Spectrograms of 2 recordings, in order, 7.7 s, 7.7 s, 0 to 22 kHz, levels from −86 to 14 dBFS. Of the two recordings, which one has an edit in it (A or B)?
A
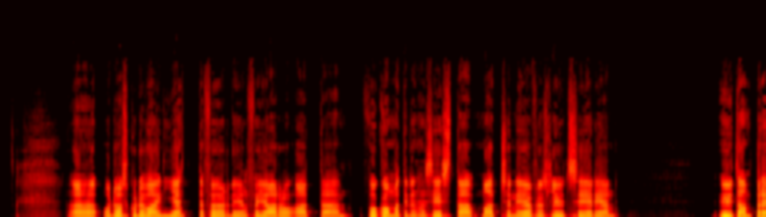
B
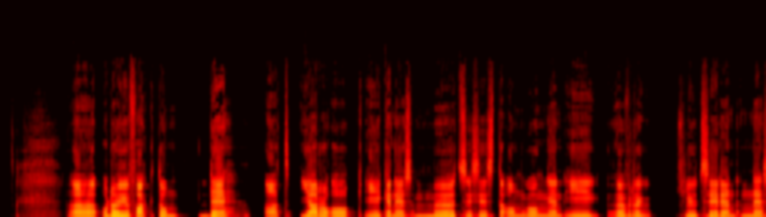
A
